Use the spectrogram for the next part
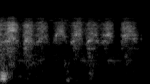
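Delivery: soft unvoiced psh bursts like radio static; imitated static hiss. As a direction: hiss out the hack box noise. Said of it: "all I could hear is psh".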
